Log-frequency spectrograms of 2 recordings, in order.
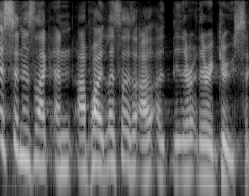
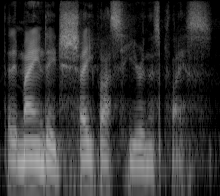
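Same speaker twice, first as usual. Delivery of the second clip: soft, hushed prayer voice; a hushed pastor's prayer; 11 semitones lower, 11 dB quieter than usual. Acted. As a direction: pray it quietly, reverently. Opening prayer.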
